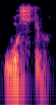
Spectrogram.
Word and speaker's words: Worcester: Why does every Massachusetts city have to be like said different than it's spelled? Like Worcester.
